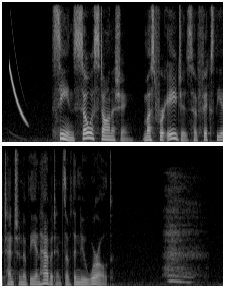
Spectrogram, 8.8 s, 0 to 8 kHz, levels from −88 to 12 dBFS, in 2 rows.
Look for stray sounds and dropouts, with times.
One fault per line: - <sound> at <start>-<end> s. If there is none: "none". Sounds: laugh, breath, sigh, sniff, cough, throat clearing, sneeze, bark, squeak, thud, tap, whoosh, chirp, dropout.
- chirp at 0.1-0.5 s
- sigh at 7.6-8.6 s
